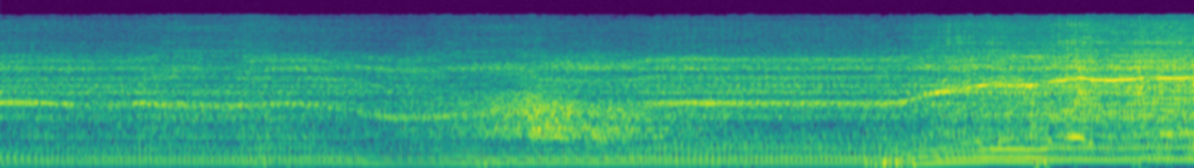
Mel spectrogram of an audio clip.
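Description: Motorcycle's three-cylinder engine running under load, its pitch sagging about three seconds in, then climbing again near seven seconds and holding higher.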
